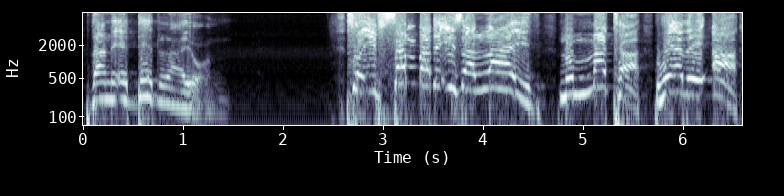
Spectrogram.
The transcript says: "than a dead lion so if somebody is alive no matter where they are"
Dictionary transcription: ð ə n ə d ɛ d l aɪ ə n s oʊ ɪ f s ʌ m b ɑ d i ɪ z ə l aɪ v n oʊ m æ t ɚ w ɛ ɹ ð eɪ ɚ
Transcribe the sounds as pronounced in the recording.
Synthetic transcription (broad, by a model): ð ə n ə d ɛ d l aɪ ə n s oʊ ɪ f s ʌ m b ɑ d i ɪ z ə l aɪ v n oʊ m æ t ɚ w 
